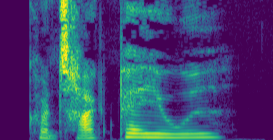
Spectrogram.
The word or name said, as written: kontraktperiode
